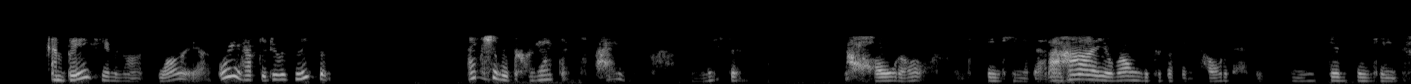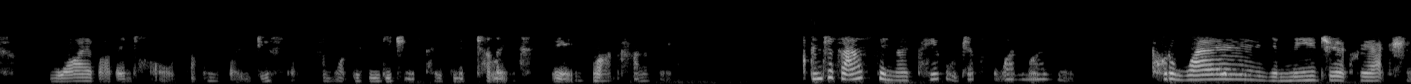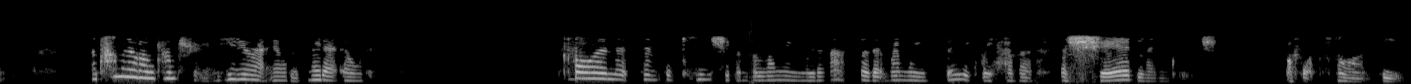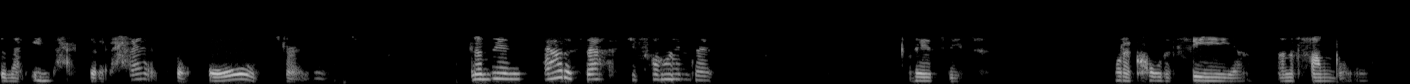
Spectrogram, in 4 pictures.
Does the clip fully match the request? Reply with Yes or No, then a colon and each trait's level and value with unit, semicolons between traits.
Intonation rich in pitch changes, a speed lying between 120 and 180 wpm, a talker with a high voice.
Yes: wide, 7.3 semitones; average, 140 wpm; high, 210 Hz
